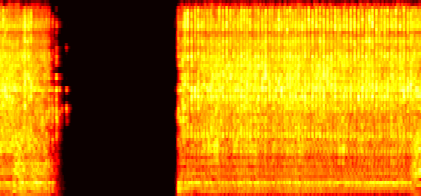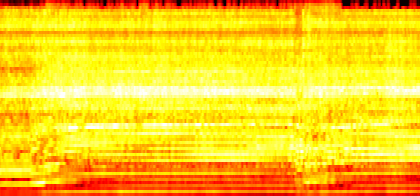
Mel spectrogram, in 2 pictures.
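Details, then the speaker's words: Echo string trimmer two-stroke powerhead that runs poorly: the revs hunt and surge unevenly instead of holding steady, and loosening the fuel cap made it want to die. Erratic running; tank vent may be suspected, cause not yet confirmed. "So that was kind of crazy, right? You loosen the fuel cap and the machine wanted to die out."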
